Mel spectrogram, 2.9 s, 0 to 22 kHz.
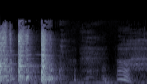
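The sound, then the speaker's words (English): A cage door slams shut on a captured 12-foot-long animal, just released from a pole and neck loop: three loud metallic bangs in quick succession, each ringing out briefly, then a short wavering cry rises and falls after a moment of quiet. “Release the pole and we'll slam the cage door.”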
